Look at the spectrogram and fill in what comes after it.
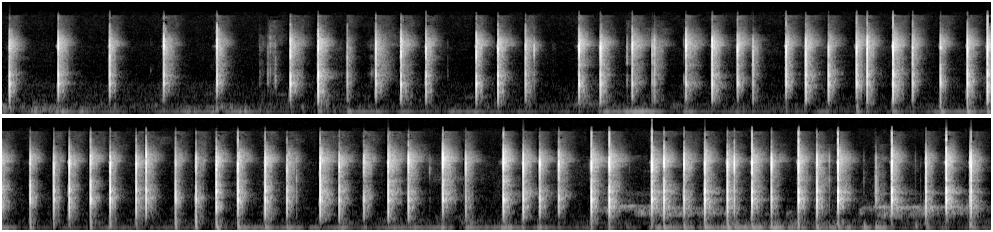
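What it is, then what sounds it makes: Plastic hairbrush. Long nails tap and scratch the hollow plastic back and the bristles of an orange plastic hairbrush held bristles down. The result is a steady stream of dozens of sharp, dry, clapping taps with a bright click and almost no ring. Some faint scratchy rustle shows between taps, especially near the end.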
